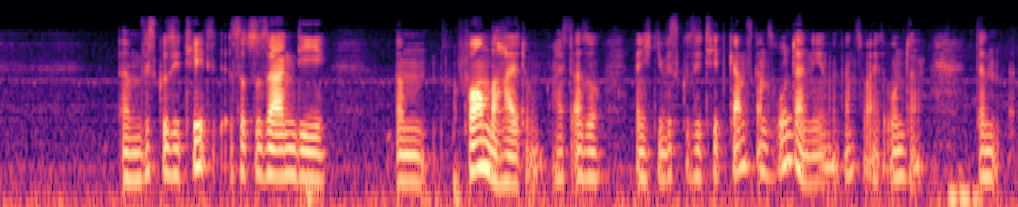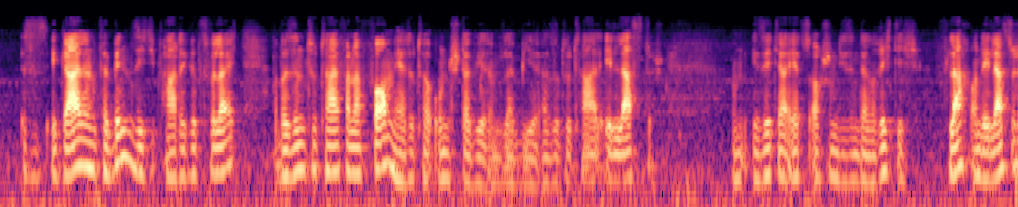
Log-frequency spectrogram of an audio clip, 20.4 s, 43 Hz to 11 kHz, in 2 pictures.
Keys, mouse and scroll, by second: 2.9 middle click, 4.4 Escape, 5.9 click, 9.8 alt+a, 13.7 middle click, 14.5-15.1 scroll up 3, 17.2 middle click.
